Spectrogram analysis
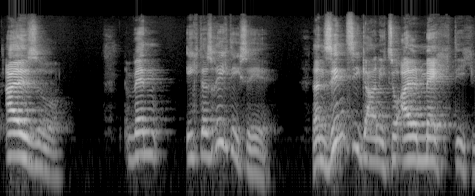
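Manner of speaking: high, loud, pointed reckoning; indignant customer working it out; Frau Roller deducing indignantly. Acted. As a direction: build the accusation piece by piece.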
